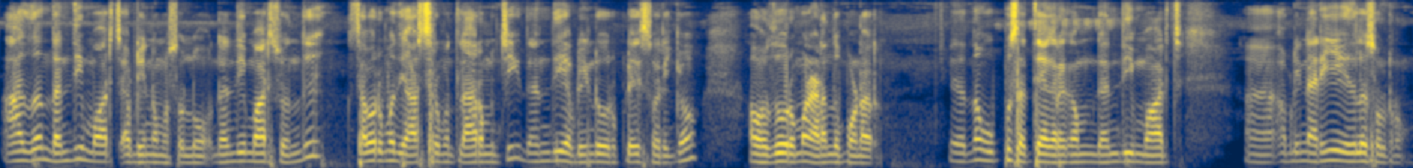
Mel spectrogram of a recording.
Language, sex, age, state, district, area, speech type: Tamil, male, 18-30, Tamil Nadu, Nagapattinam, rural, spontaneous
